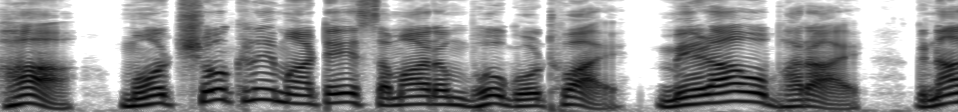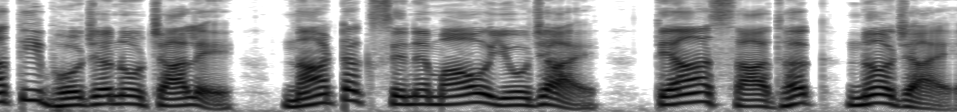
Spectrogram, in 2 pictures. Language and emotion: Gujarati, neutral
